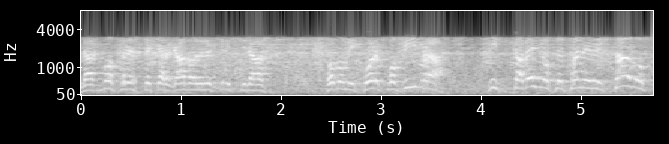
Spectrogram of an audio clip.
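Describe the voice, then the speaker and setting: An actor playing a heroic, commanding adventurer in a dramatic, declamatory radio serial style. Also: male voice, very high voice, fairly even intonation, a little fast, echoey room. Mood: urgent. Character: heroic adult male adventurer, commanding and fearless. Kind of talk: old radio serial acting. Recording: narrow, noisy vintage radio recording.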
